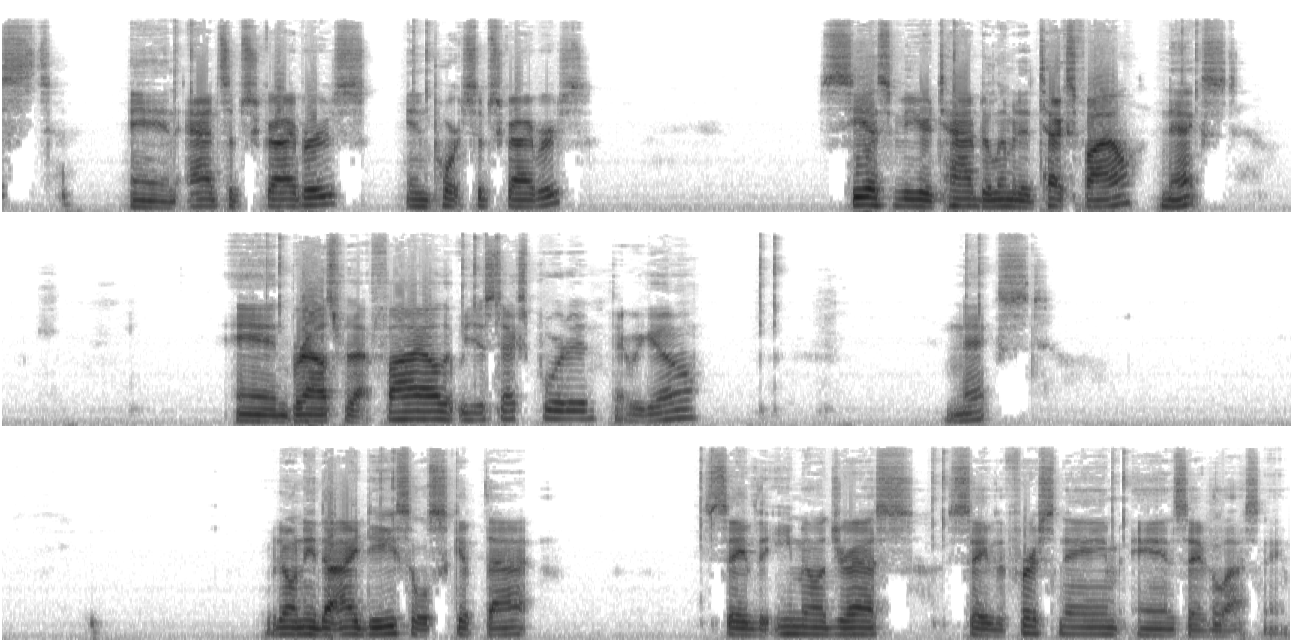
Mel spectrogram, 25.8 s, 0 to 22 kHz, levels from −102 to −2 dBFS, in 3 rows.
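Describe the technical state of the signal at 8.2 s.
At 8.2 s there's hard clipping, present throughout: peaks driven about 8 dB past full scale get sliced flat, giving a brief crackle on the loudest moments.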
